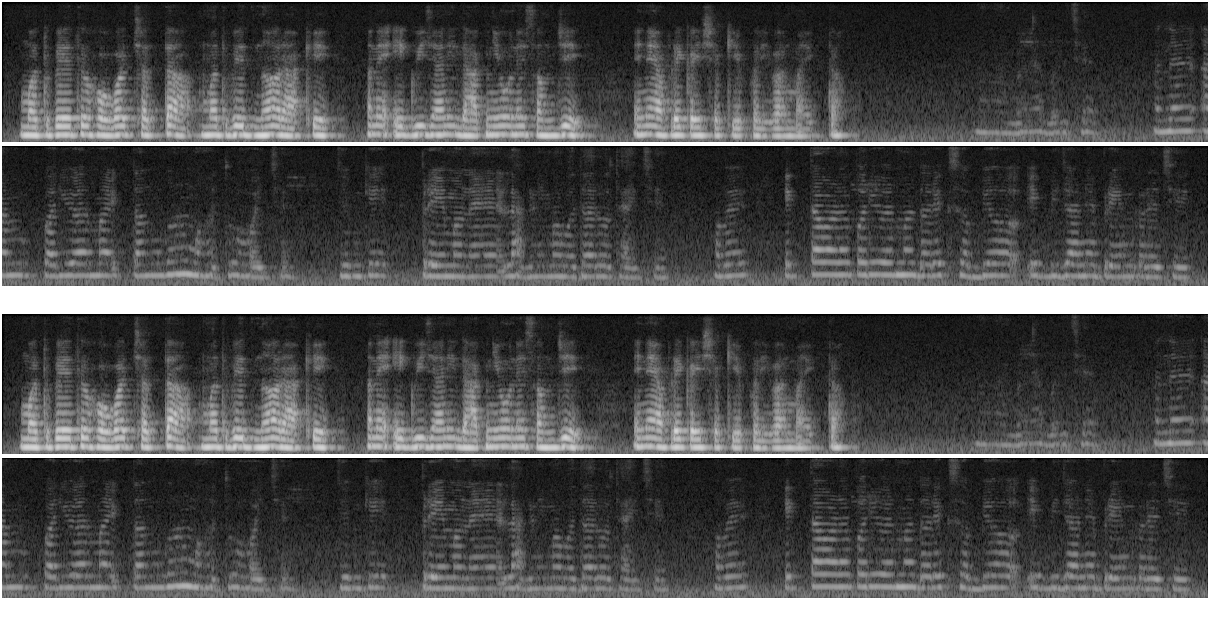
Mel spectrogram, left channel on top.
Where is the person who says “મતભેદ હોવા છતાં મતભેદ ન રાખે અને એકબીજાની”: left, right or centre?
Right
